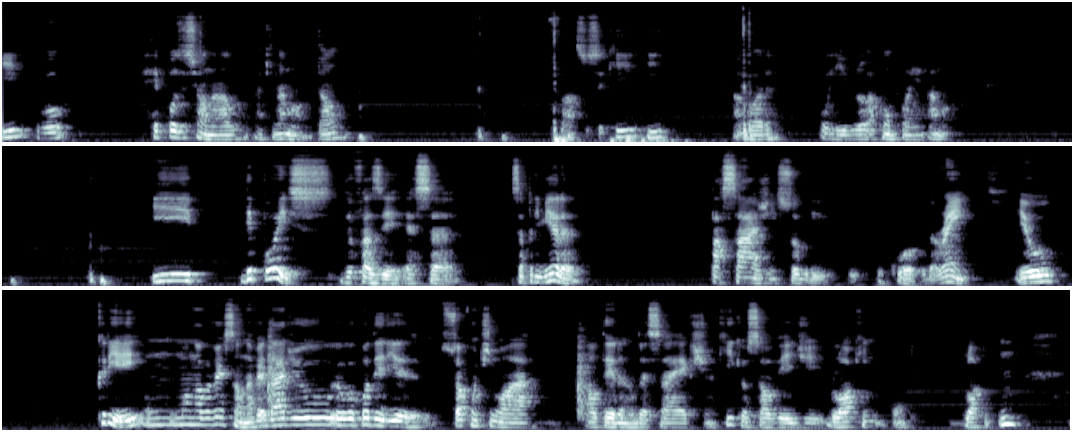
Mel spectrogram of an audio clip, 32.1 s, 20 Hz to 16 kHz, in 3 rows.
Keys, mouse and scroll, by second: 0.5 Right, 3.8 shift+click, 5.5 ctrl+p, 6.0 ctrl+Down, 7.4 ctrl+Return, 10.1 click, 11.0-12.6 ctrl+middle drag, 14.1-20.9 drag.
